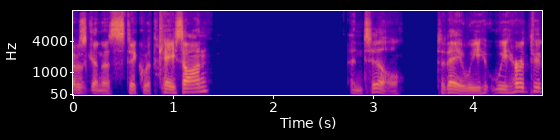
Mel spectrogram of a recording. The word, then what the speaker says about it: Cason: But the man looked at us and said, it's pronounced Cason. Now, technically, he told you all that his mother calls him Cason.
